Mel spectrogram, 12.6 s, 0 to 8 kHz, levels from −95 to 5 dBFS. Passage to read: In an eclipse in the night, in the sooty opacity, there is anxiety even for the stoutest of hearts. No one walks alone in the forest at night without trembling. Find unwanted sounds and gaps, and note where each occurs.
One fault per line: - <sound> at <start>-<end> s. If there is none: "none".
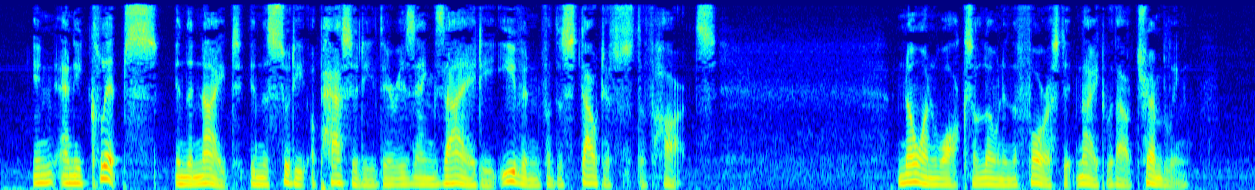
none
